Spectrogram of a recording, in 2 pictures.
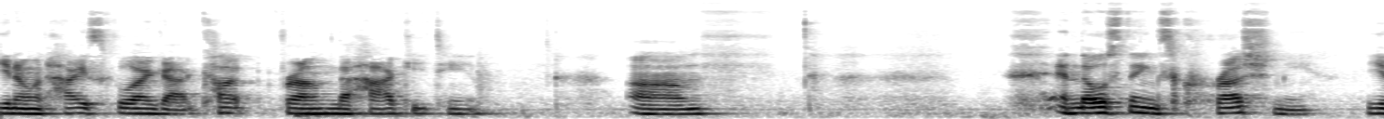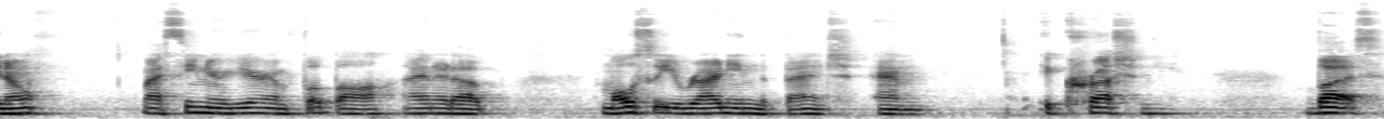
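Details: Adult man with Friedreich's ataxia whose speech has become progressively more impaired, so listeners assume he is drunk or on drugs and it now limits how fast he can rap; ataxic dysarthria.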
